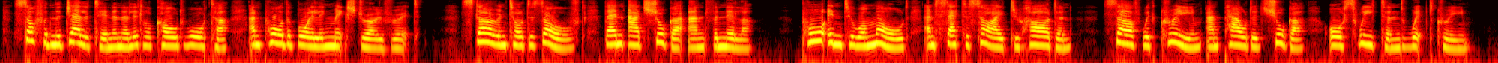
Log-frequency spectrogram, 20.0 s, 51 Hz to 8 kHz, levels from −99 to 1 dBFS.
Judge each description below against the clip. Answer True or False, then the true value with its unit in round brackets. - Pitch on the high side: True (210 Hz)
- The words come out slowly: True (125 wpm)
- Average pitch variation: True (3.6 semitones)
